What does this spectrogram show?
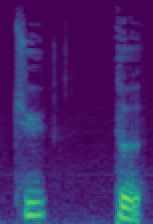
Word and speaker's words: peux: P-E-U-X, okay? Don't pronounce the final x. Tu peux, okay?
